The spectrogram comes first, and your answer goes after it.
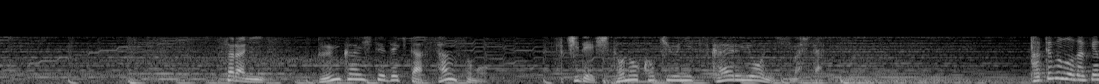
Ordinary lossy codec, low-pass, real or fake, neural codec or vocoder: none; 3.6 kHz; real; none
